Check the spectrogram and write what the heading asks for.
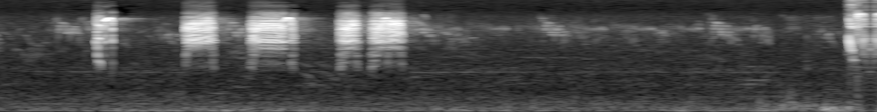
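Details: Partridge call meant to set a silent partridge calling: one short note, then a run of four harsh buzzy notes, followed by faint chirps and a final sharp burst.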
